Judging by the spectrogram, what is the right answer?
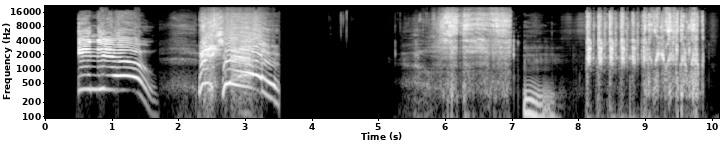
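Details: Several loud, sudden voiced bursts, each with a falling pitch and a noisy blast of air; a run of repeated sneezes.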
